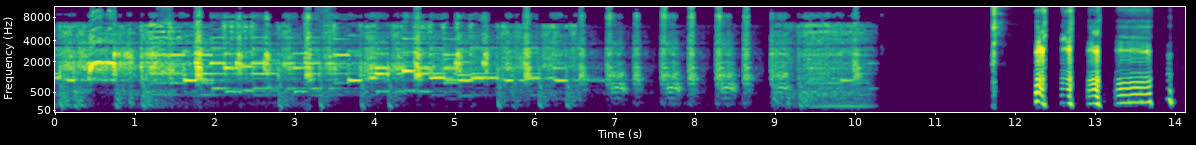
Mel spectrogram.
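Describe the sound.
An electronic music beat plays as an intro, with a bright synth melody over clipped rhythmic hits that thin into short stabs, drop out into a brief silence, then return as a few punchy bursts.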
